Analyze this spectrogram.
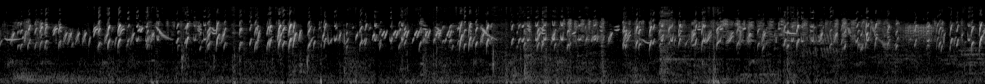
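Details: European goldfinch singing continuously in a motivational song: busy, twittering warble of mixed swept and clipped high notes, with one short pause near the fifth second.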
